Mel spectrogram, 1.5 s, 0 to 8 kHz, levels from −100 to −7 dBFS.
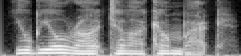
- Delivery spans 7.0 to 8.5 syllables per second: Yes, 7.1 syllables/s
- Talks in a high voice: No, medium, 140 Hz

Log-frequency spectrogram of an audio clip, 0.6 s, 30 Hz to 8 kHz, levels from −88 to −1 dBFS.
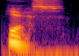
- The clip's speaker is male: Yes, male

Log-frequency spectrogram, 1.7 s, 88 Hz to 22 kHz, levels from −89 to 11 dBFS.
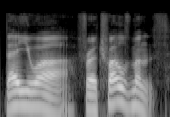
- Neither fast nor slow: No, fast, 210 wpm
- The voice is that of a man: Yes, male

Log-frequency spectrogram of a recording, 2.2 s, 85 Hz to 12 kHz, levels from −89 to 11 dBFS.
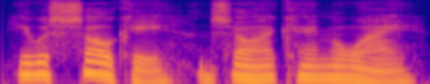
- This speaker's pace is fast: Yes, fast, 225 wpm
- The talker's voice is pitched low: Yes, low, 120 Hz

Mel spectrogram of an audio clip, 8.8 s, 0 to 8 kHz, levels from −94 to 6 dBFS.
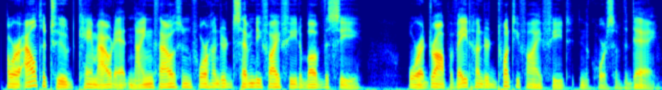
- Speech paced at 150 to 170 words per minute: No, fast, 205 wpm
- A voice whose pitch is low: Yes, very low, 95 Hz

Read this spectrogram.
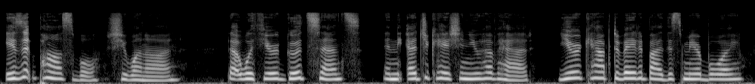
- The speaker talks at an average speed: Yes, average, 190 wpm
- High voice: Yes, high, 245 Hz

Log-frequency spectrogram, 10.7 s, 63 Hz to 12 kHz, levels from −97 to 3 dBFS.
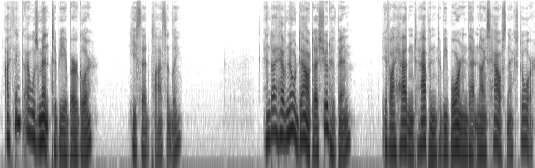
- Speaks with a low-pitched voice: Yes, low, 125 Hz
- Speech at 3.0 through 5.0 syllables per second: No, 5.2 syllables/s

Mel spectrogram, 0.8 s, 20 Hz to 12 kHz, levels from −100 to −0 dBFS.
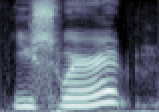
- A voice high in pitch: Yes, very high, 250 Hz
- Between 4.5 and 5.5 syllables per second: No, 5.7 syllables/s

